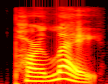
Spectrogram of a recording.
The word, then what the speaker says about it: parlé: So, parler becomes parlay. Say it. Parlay. Let's put it together.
